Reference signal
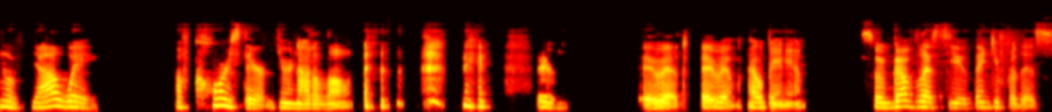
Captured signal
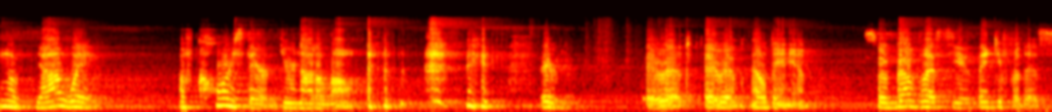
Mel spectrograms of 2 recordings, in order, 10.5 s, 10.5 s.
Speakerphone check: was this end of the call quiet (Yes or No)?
Yes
